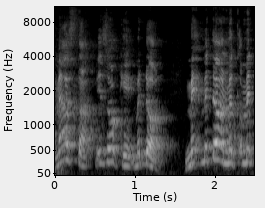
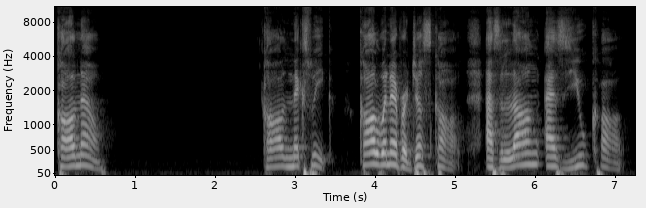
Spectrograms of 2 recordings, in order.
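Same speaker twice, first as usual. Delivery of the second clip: low, measured voice-over pitch; deep-pitched announcer with dramatic pauses; infomercial announcer; 5 semitones lower, slower than usual. Acted. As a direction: sell it like a mock TV appeal, voice dropped low.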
